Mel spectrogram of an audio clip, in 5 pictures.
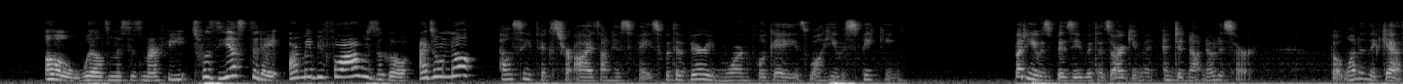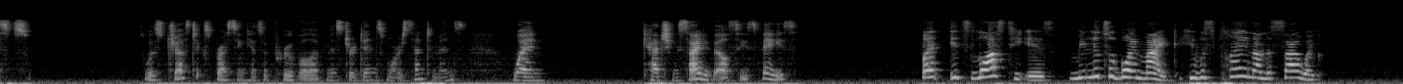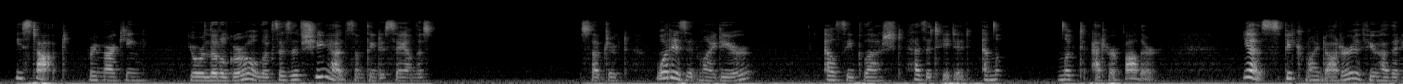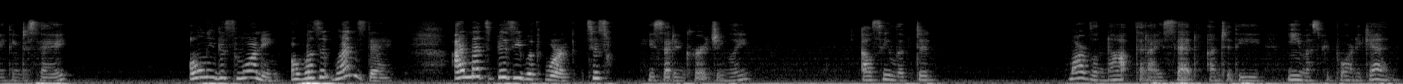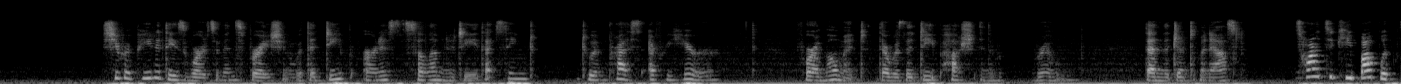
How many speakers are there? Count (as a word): two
